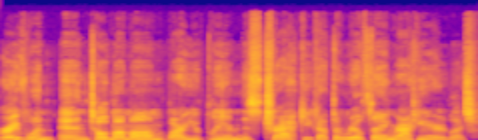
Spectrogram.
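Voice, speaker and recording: A woman with a Southern US accent speaks in a high pitch at a moderate pace with ordinary pitch variation. Her recording is very clean and silent in the background, with a dry, close sound and no echo. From US South, South Arkansas. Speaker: country singer. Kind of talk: casual chat.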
